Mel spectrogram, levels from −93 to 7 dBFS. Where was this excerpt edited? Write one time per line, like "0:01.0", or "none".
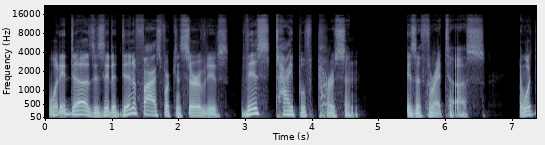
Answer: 0:02.8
